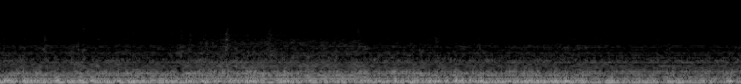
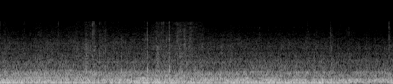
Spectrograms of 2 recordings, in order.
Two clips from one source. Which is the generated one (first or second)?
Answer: first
